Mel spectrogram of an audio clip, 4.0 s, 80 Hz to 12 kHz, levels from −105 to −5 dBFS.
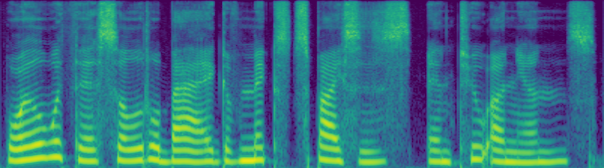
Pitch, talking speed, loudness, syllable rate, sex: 225 Hz, 180 wpm, -18 LUFS, 4.2 syllables/s, female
